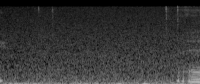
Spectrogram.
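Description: Steady background hiss of the recording, with a man's voice starting near the end.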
